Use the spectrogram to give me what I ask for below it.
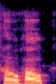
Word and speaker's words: Toho: It's pronounced Toho, and it's coming to the West finally.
